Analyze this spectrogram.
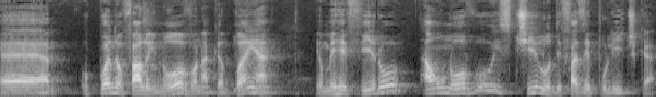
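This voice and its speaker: His pitch swings very widely. The man speaks fairly slowly. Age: 40s. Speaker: mayoral candidate. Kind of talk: political debate. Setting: TV studio. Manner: formal.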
